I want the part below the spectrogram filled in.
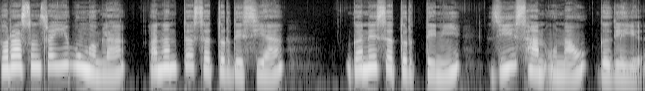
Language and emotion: Bodo, neutral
